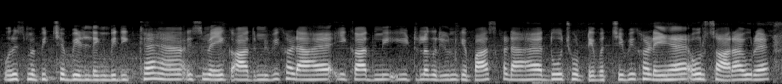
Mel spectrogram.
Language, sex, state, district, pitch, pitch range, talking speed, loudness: Hindi, female, Haryana, Jhajjar, 230 Hz, 220-235 Hz, 255 wpm, -14 LUFS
